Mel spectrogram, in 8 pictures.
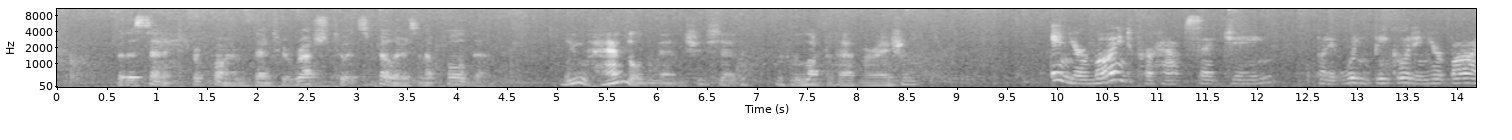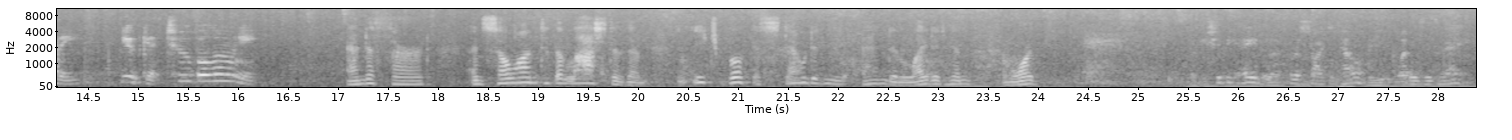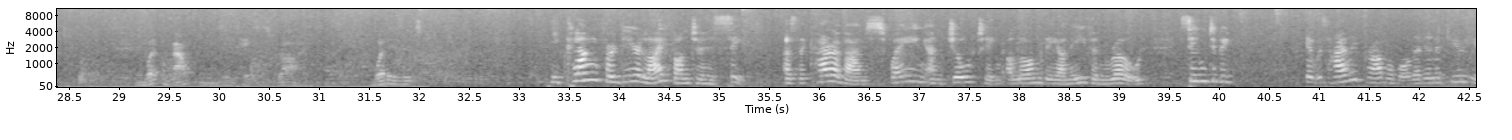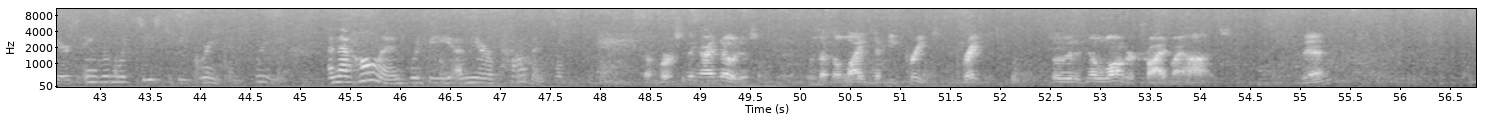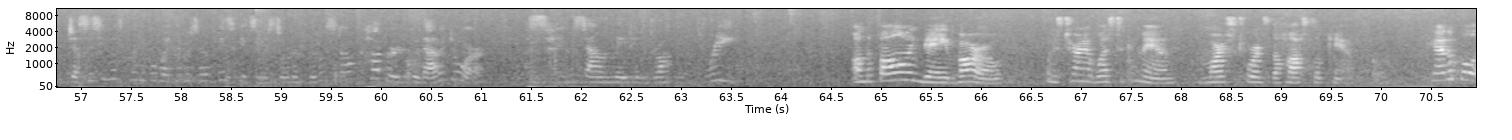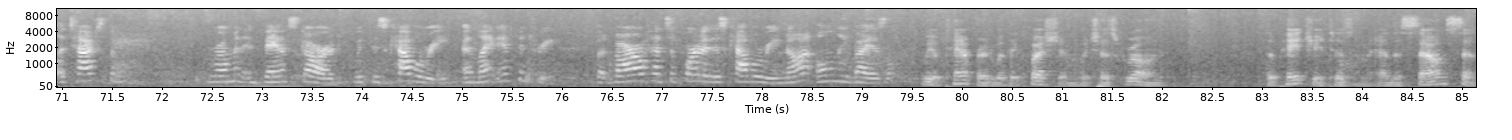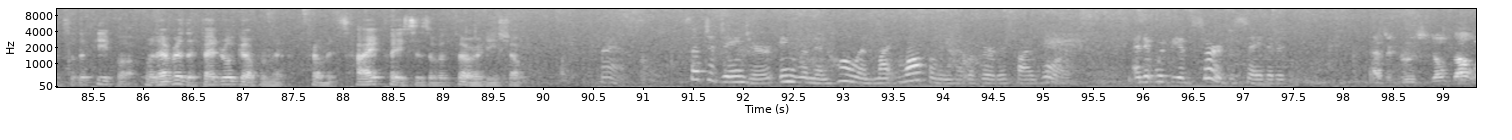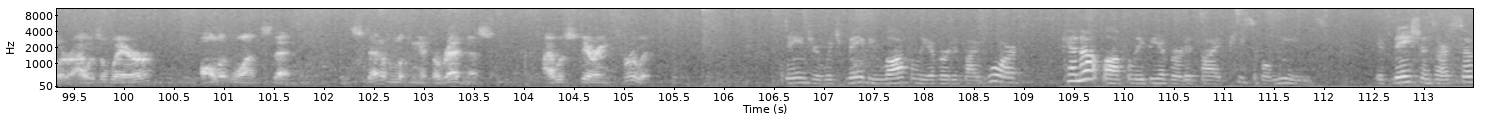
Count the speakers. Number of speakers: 10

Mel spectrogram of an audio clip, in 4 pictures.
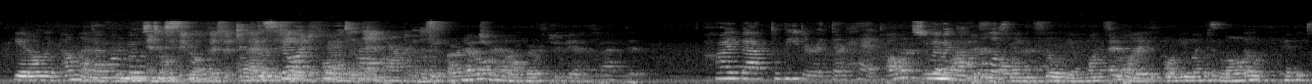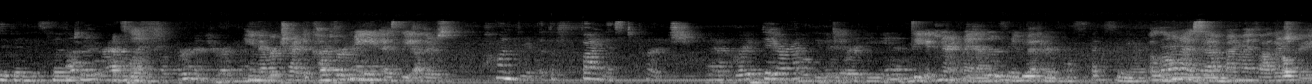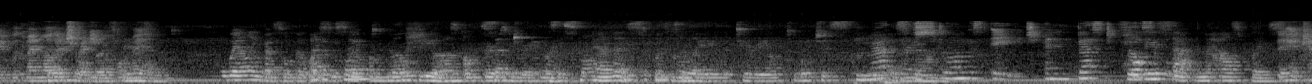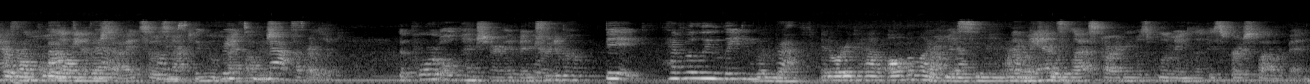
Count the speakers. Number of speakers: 5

